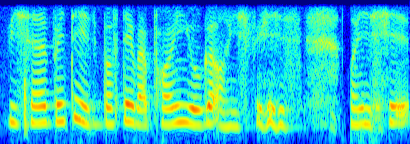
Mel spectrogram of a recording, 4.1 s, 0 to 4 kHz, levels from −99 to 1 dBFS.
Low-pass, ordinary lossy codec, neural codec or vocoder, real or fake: 3.6 kHz; none; none; real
